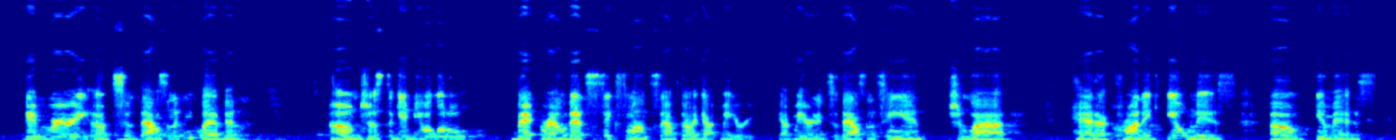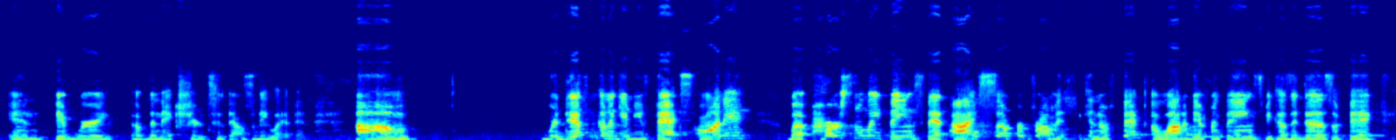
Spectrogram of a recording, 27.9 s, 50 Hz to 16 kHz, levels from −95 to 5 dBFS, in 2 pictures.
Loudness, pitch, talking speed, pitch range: -32 LUFS, 230 Hz, 140 wpm, 210-265 Hz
